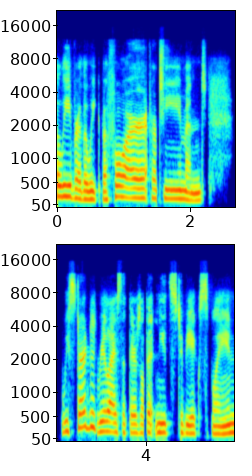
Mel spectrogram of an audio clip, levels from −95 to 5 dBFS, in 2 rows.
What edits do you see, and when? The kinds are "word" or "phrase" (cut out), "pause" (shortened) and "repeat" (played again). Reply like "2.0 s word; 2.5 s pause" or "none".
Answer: 1.5 s word; 3.3 s word; 4.0 s word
